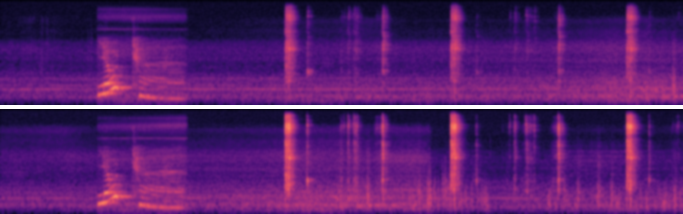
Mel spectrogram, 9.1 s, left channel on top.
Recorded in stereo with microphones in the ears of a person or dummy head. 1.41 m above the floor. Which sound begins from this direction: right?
A camera shutter, at 3.8 s.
